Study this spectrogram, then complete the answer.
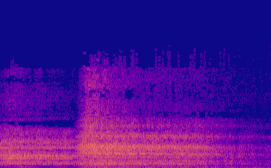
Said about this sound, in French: Inspire par ta bouche, OK? Normalement. Et expire.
